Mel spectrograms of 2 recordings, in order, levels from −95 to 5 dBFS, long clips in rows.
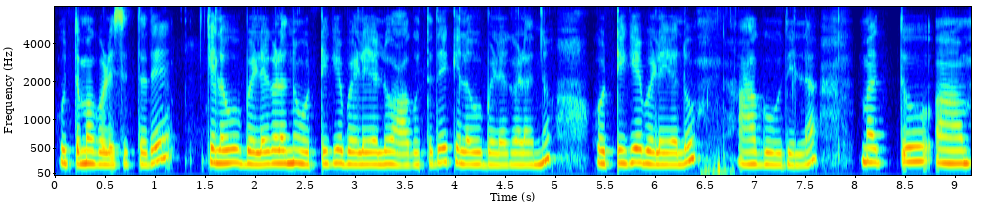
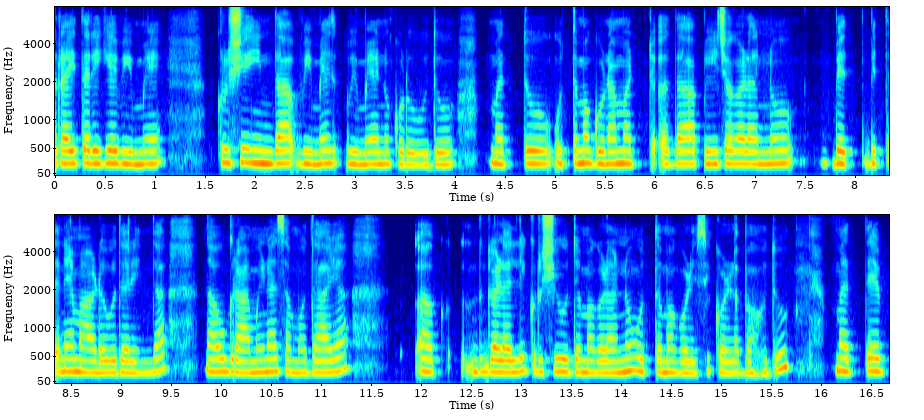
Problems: none marked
